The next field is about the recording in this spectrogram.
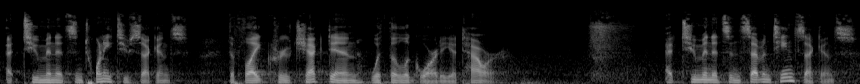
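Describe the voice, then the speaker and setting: A low-pitched man delivers a formal official statement. He speaks in a measured, factual way, setting out each point deliberately. His voice carries a long reverberant echo, as in a hall. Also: fairly bright tone. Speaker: official giving an investigation briefing. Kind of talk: formal prepared statement read at a press briefing.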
